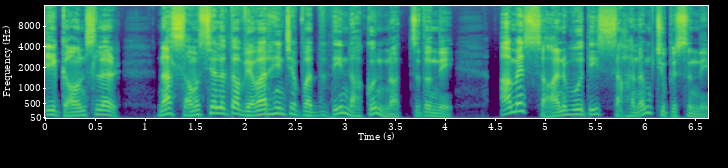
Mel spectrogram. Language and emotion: Telugu, happy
